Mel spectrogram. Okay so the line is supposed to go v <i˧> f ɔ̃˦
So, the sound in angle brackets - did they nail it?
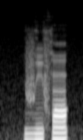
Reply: yes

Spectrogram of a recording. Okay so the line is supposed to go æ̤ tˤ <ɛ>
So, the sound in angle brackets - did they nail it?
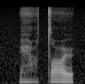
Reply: no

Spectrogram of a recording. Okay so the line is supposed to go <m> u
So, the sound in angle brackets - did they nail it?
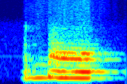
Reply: no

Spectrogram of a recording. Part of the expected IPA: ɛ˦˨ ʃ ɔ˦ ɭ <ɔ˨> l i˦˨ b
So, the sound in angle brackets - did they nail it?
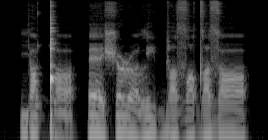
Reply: yes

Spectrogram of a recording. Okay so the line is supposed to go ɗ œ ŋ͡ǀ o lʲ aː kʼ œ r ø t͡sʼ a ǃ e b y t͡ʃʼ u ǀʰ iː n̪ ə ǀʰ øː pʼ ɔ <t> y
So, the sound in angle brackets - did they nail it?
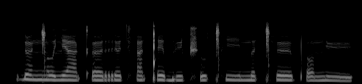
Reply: no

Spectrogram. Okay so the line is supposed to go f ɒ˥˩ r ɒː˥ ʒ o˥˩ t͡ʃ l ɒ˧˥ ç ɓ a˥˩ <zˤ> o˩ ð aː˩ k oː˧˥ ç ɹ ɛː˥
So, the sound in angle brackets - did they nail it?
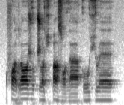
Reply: yes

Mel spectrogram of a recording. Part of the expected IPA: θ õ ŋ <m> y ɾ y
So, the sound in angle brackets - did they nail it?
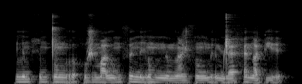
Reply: yes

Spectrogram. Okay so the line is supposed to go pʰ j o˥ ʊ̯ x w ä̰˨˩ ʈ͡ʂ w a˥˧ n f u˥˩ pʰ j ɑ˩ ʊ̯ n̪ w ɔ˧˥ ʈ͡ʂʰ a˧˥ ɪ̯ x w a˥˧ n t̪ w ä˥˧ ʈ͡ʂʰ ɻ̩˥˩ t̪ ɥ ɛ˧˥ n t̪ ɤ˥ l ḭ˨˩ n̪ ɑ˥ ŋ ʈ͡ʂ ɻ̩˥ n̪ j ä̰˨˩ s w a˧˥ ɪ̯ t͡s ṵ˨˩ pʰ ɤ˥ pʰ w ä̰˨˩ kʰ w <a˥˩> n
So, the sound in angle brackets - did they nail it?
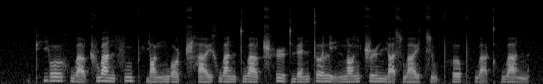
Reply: yes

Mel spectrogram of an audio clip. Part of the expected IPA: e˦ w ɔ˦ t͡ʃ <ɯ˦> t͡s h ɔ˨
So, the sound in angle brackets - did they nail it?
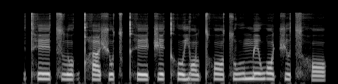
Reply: yes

